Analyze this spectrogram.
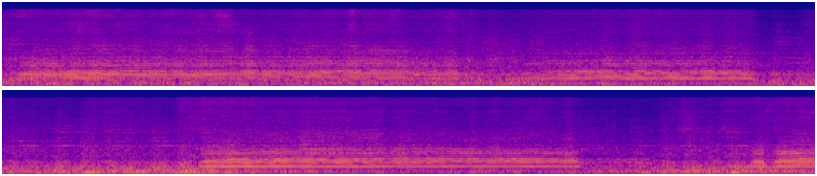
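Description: A steam locomotive hisses and chuffs steadily close by.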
